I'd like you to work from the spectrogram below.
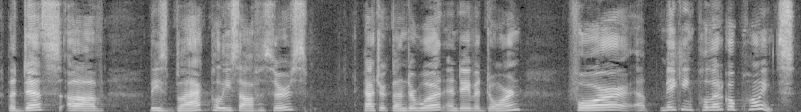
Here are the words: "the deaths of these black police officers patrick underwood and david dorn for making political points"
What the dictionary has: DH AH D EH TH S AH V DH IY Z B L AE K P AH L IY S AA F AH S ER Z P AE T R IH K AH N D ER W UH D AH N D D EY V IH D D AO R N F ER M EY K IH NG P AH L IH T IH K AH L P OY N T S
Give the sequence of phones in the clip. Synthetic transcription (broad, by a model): DH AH D EH TH S AH V DH IY Z B L AE K P AH L IY S AA F AH S ER Z P AE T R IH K AH N D ER W UH D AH N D D EY V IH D D AO R N F ER M EY K IH NG P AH L IH T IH K L P OY N T S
